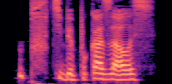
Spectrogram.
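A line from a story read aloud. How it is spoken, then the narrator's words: Embarrassed snort. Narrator (Russian): фыркнула Дэрил, вновь покраснев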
